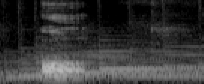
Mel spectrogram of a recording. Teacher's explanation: অর্ধসংবৃত এবং গোলাকৃতি ও ঠিক উ এর মত বাইরে না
